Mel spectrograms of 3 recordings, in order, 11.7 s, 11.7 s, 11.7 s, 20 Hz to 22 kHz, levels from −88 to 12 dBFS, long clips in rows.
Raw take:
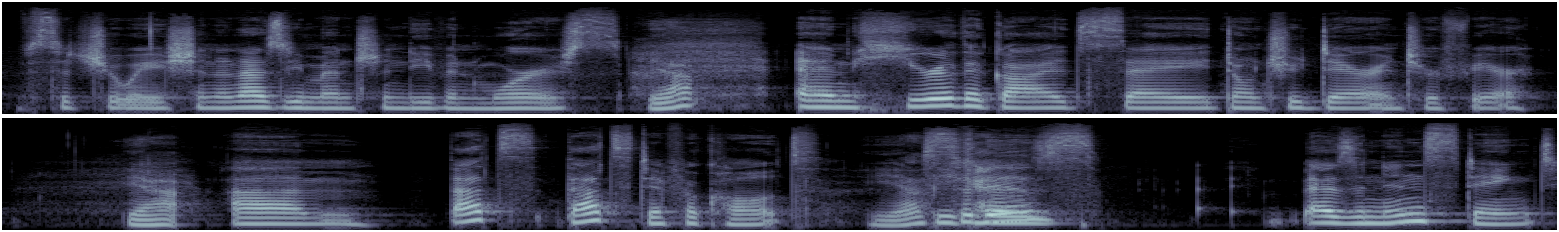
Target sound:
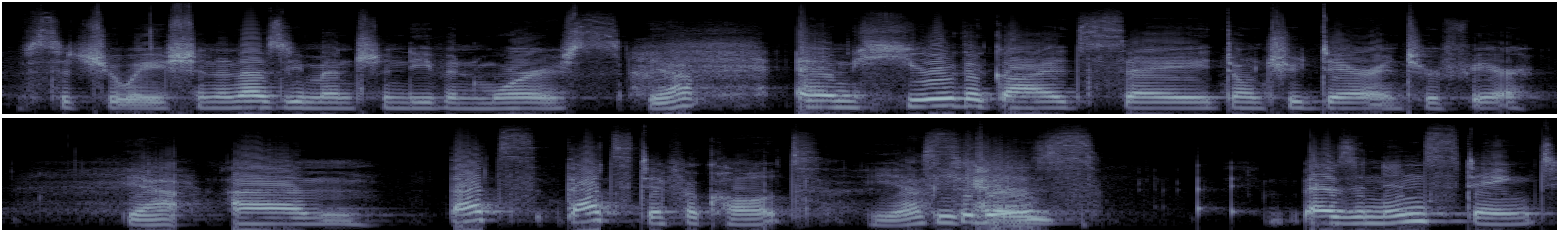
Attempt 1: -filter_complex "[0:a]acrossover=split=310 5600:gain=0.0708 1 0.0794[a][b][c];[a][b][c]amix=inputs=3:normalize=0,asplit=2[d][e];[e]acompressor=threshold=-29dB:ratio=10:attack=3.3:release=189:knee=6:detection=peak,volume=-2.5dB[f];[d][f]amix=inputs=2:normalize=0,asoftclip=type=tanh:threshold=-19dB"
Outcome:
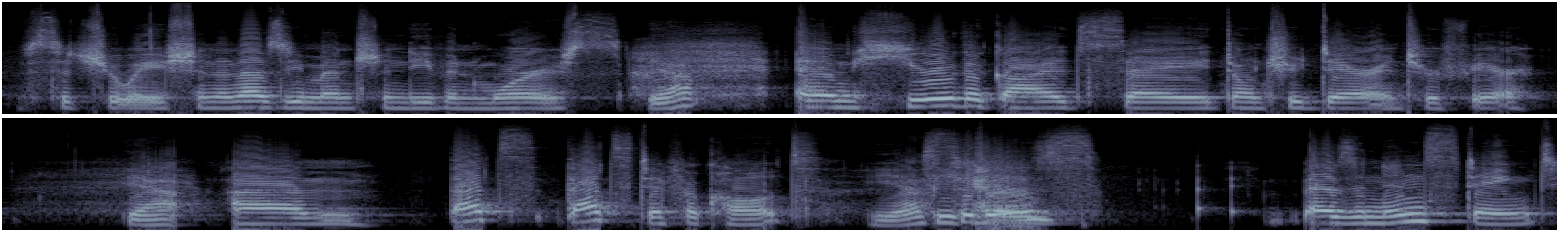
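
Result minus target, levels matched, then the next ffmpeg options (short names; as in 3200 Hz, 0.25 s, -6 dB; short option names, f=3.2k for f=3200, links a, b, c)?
compressor: peak gain reduction -9.5 dB
-filter_complex "[0:a]acrossover=split=310 5600:gain=0.0708 1 0.0794[a][b][c];[a][b][c]amix=inputs=3:normalize=0,asplit=2[d][e];[e]acompressor=threshold=-39.5dB:ratio=10:attack=3.3:release=189:knee=6:detection=peak,volume=-2.5dB[f];[d][f]amix=inputs=2:normalize=0,asoftclip=type=tanh:threshold=-19dB"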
